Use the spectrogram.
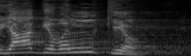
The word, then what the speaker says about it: याज्ञवल्क्य: आधा क य आधा ल आधा क दो दो आधा है शुद्ध उच्चारण करिए तो याज वल क इतना टेढ़ नाम है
